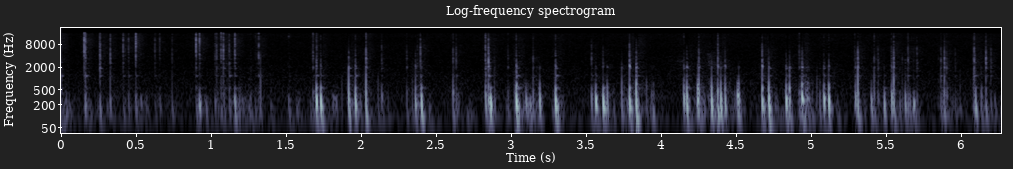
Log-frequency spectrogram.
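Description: A pink plastic tube is tapped in quick, uneven bursts, each tap a short, dull knock with a low body and almost no ring. The taps cluster into soft rhythmic runs with brief pauses between them.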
